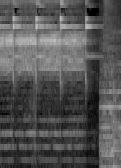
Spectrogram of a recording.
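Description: Thiruvathirakali song: a singer holds one long note over a steady beat of small cymbals, about two strikes a second. The sound drops away just before the end.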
